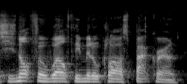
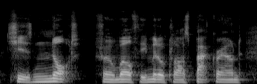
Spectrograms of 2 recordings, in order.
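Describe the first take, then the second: First: Said in the usual way. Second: "not" set apart with a short pause after it; emphatic "is not"; stress on NOT. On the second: Shown as a demonstration. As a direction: lean firmly on "not", then carry on. Repeats the line with emphasis.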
